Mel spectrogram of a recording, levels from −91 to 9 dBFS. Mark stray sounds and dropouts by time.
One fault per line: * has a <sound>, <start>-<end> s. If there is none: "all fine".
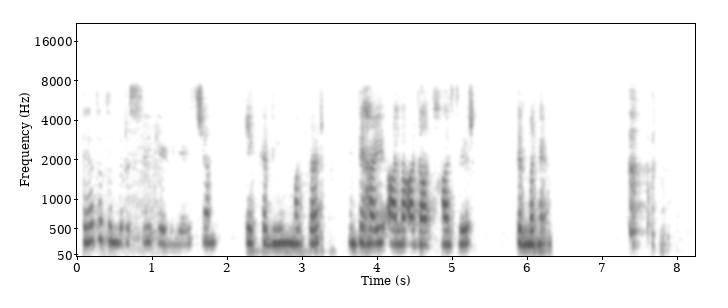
* has a laugh, 7.3-7.7 s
